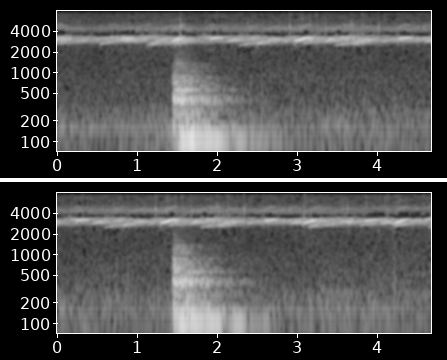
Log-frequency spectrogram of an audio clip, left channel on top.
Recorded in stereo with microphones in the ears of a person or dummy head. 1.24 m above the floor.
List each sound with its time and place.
1.4 s tapping: 20° right (ahead or behind), 4 m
